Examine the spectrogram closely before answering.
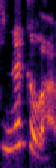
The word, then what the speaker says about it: Nikola: I'm saying it right, Nicola. Is that right, Christian? It's Nikola, like Nikola Tesla.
